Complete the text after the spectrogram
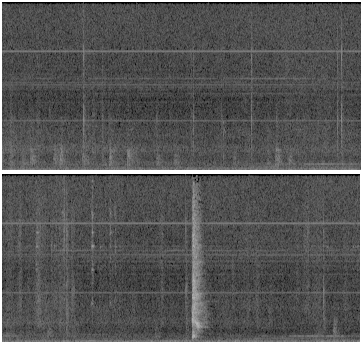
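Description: A train carriage rattles and clicks as it moves.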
